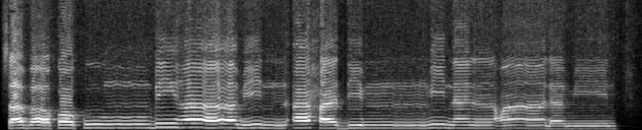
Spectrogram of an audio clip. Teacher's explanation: Min ahadim jumpa dengan mim sabdu kan, terus rapatkan bibir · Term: idgham ma'al gunnah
